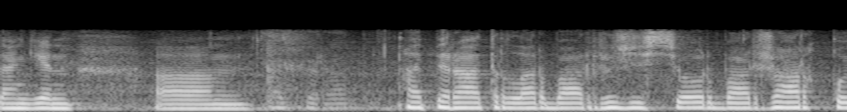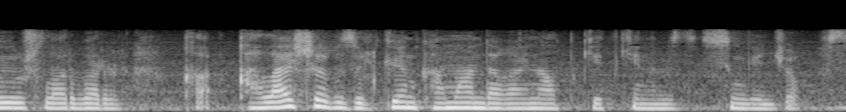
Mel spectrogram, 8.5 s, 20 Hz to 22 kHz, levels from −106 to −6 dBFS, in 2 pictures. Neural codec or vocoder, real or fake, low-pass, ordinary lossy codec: none; real; 7.2 kHz; none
